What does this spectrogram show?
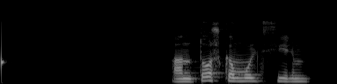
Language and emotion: Russian, neutral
